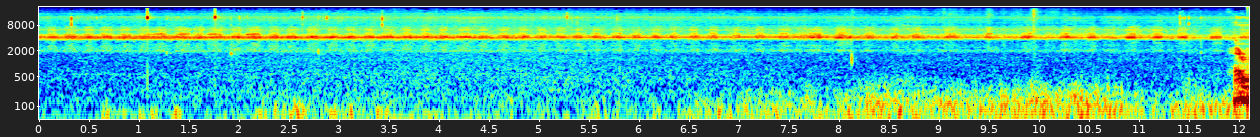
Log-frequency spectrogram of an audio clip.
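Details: Cicadas calling from an olive tree on a warm evening while cats climb the branches to hunt them: a steady, high buzzing drone that holds unbroken throughout, over a low rumble of outdoor background noise.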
